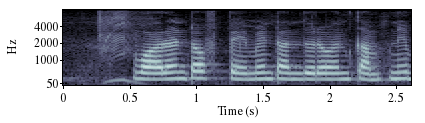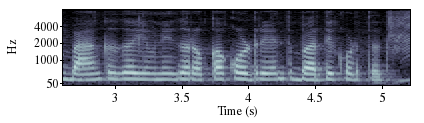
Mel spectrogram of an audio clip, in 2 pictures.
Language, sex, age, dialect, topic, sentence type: Kannada, female, 18-24, Northeastern, banking, statement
